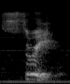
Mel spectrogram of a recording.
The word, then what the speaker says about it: three: three three three yes we put the tongue in the middle of the mouth and we release some air so we say three three and here ten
